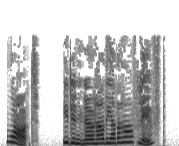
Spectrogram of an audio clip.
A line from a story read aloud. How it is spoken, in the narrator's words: said Diana mockingly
